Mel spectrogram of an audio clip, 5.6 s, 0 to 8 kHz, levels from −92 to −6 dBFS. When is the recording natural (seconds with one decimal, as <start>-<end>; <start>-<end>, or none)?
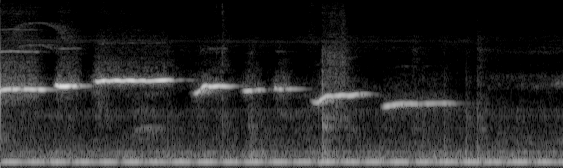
0.0-5.6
